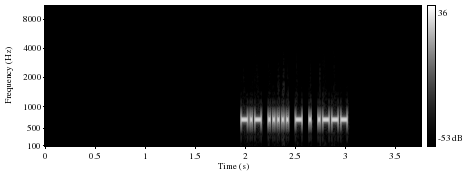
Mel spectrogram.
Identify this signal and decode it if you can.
Morse code, heard as a keyed tone, about 53 wpm, 700 Hz. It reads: K5TEJ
